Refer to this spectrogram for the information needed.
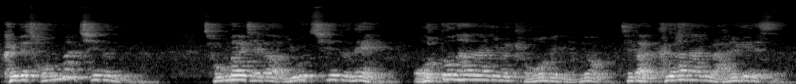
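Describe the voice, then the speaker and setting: A man pastor preaching a sermon in a church, earnest and confessional, with pauses and fillers. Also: high voice, sing-song, mellow, heavy reverb, highs cut off, a little hiss or hum. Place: church sanctuary.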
